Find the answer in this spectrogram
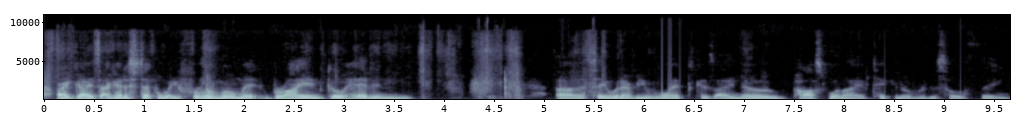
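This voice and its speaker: At a moderate pace, a man with an unremarkable speaking voice speaks at a fairly low pitch with fairly even intonation and big swings in loudness. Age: 40s. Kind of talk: casual chat.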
